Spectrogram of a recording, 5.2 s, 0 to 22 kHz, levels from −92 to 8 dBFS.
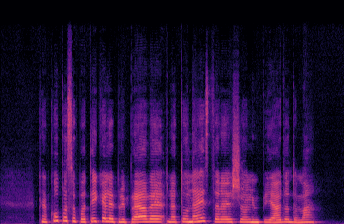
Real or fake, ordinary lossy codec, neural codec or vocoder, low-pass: fake; none; codec, 44.1 kHz, 2.6 kbps, DAC; 19.8 kHz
